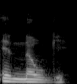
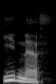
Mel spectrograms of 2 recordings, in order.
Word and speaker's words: enough: Enfim, partindo pr as pronúncias, olha só, isso daqui não é enog. Enog aqui é enough. Enough. Começa com o izinho, ó. Enough. Enough. E termina com som de F. F de faca.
